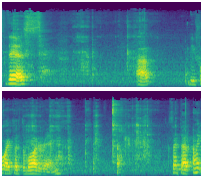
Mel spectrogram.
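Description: A spoon clinks and scrapes against a glass bowl while stirring.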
